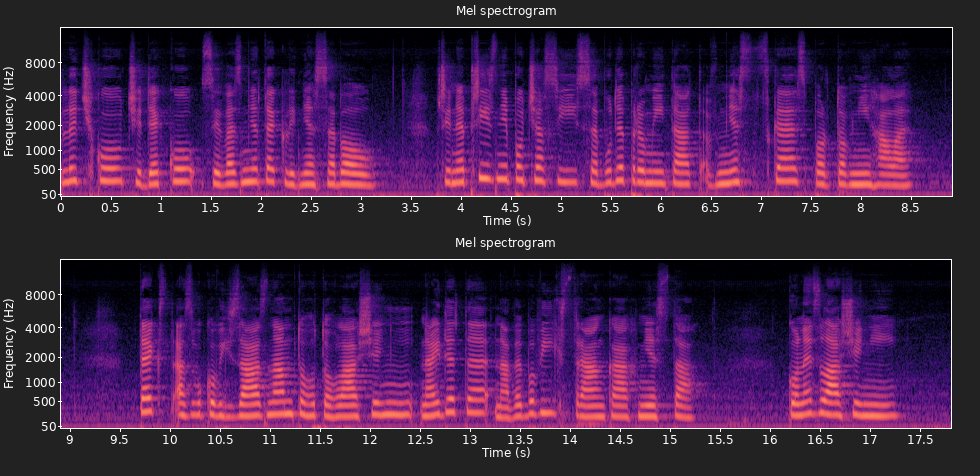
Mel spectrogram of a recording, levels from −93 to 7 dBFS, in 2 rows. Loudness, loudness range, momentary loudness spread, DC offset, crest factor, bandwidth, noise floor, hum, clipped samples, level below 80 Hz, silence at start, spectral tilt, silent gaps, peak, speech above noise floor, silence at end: -25 LUFS; 3 LU; 6 LU; under 0.1%; 18 dB; 12.5 kHz; -48 dBFS; none; under 0.1%; -48 dBFS; 0 s; -6 dB/octave; none; -6 dBFS; 25 dB; 0.05 s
